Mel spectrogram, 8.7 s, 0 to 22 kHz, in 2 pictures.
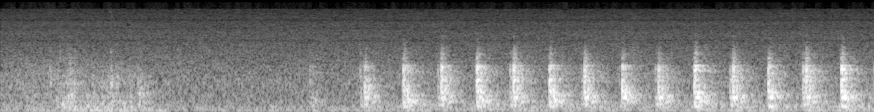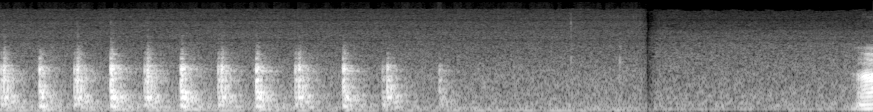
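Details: Rear of a 2004 GMC Yukon XL AWD with a clunking and rattling complaint. About twenty quick, even knocks, roughly four or five a second, as the worn rear shock absorber is worked.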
